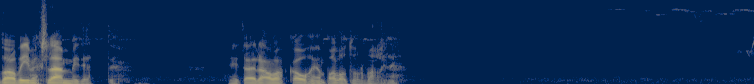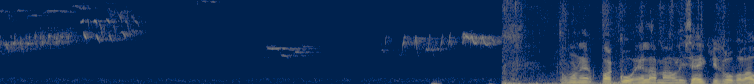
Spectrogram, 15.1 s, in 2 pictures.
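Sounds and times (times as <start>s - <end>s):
bird chirping: 5.8s - 12.6s.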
